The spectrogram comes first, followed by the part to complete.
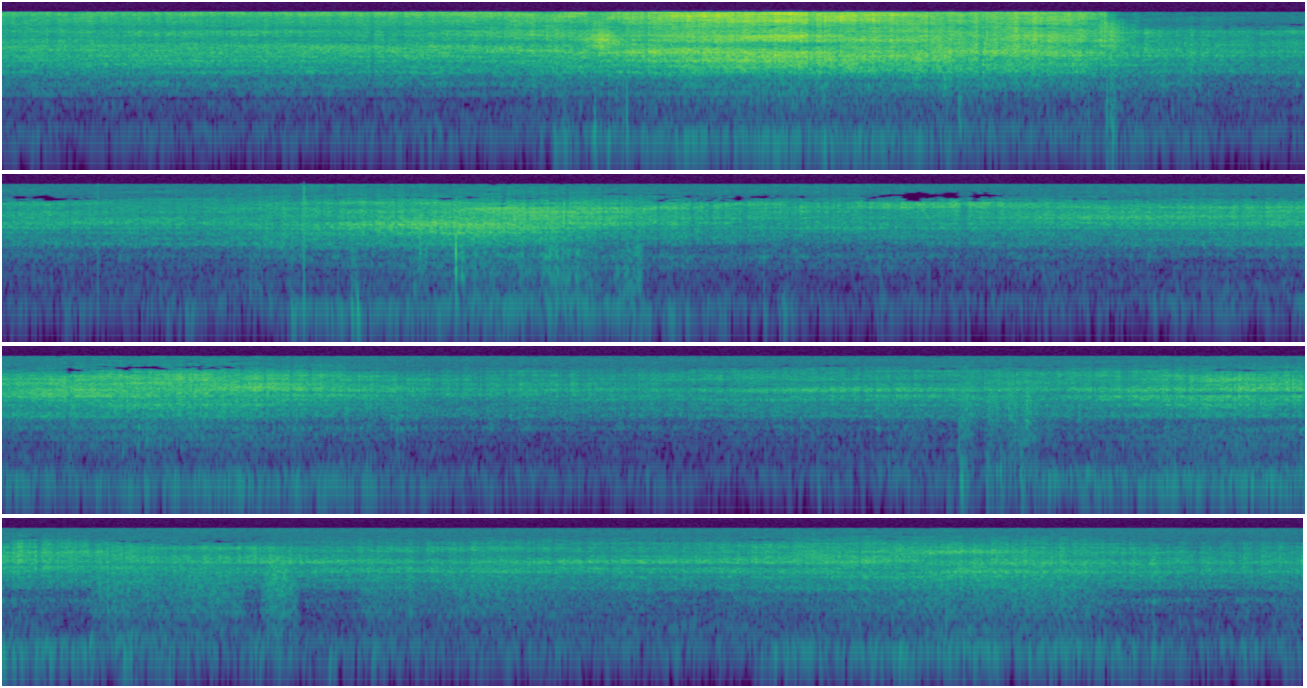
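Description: Battery-powered Trackmaster Thomas toy engine running on blue plastic track: a small electric motor whirring, with plastic wheels rattling on the rails. The sound swells and fades about every six or seven seconds as the engine laps the circle, with a few sharp clicks along the way.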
